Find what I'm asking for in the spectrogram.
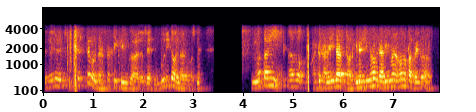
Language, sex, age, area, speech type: Nepali, male, 18-30, rural, conversation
